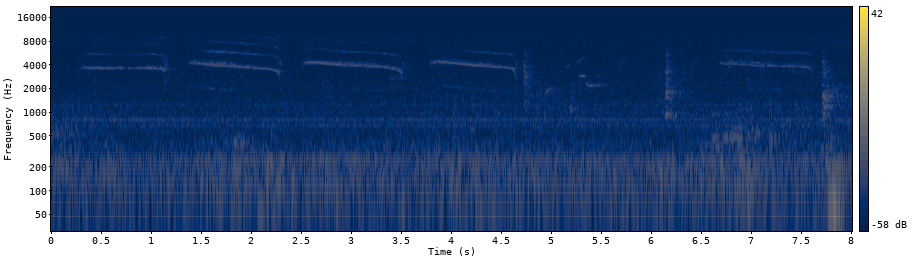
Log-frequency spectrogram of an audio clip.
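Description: Faint bird song: a series of drawn-out whistled notes, each sliding slowly down in pitch and ending in a quick drop, about one a second, with a few soft knocks near the end.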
